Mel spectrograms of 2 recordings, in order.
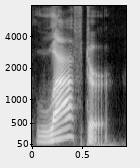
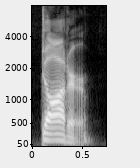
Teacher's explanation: daughter and the L in laughter they're exactly the same but in laughter there's an F sound and in daughter there's no F sound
